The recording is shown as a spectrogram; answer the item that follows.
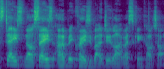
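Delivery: plain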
